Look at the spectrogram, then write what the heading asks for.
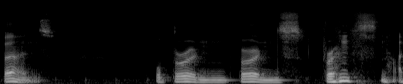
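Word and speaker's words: Bruyns: has said before bro it's b-r-u-y-n-s so i call it like bruins but i think he said he's just burns or bruin burns friends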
